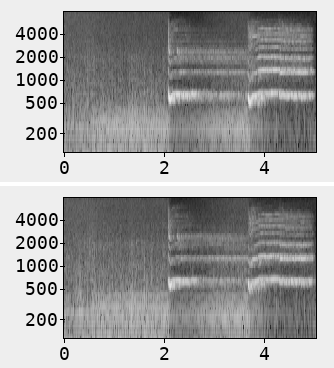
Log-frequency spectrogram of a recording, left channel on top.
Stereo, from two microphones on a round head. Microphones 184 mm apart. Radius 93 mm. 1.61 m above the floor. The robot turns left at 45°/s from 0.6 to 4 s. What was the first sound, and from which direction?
Singing, 155° left.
